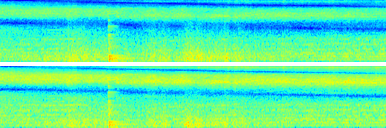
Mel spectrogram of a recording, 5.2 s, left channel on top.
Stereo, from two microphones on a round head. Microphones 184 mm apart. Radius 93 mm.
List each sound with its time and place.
0.0 s a lawn mower: 50° right (ahead or behind); by 5.2 s 80° right
1.4 s a piano: 30° right (ahead or behind)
